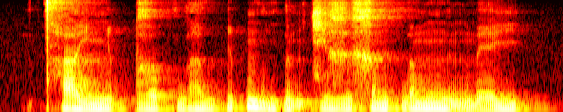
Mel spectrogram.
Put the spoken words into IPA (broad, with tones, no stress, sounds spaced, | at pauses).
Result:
t̪ʰ a˧˩ j ɲ ə˨˩ p̚ ɣ o˧˩ k w a̤˨˩ w ʔ i˦˥ p̚ ŋ ə̤˨˩ n ɗ ə̰˧˨ n t͡ɕ ɨ˧˩ ɣ ɨ˨˦ x ə˨˦ m k w ə˨˦ m ŋ ə̰ː˧˨ ŋ m e˨˦ j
